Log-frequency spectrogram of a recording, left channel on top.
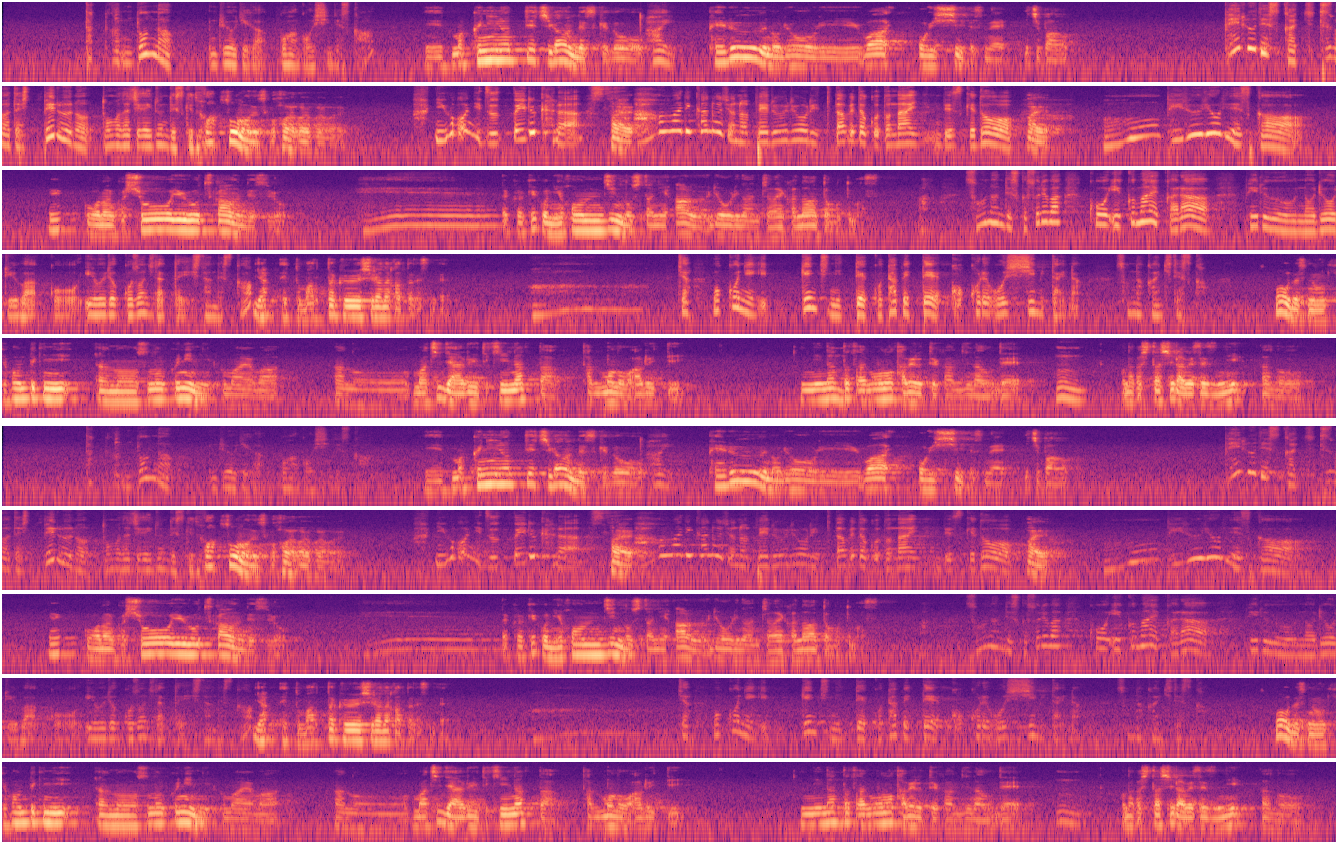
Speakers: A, on the left (about 75°); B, in the centre.
A: た、
B: と
A: あの、どんな料理が、ご飯が美味しいんですか
B: えーっと、まあ、国によって違うんですけど、
A: はい。
B: ペルーの料理は美味しいですね、一番。
A: ペルーですか実は私、ペルーの友達がいるんですけど、
B: あ、そうなんですか。はいはいはいはい。
A: 日本にずっといるから、あん
B: はい。
A: まり彼女のペルー料理って食べたことないんですけど、
B: はい。
A: おー、ペルー料理ですか。
B: 結構なんか醤油を使うんですよ。
A: へえ。
B: だから結構日本人の舌に合う料理なんじゃないかなと思ってます。
A: あ、そうなんですか。それは、こう、行く前から、ペルーの料理は、こう、いろいろご存知だったりしたんですか
B: いや、えっと、全く知らなかったですね。
A: ああー。じゃあ、向こうに、現地に行って、こう、食べて、こ、これ美味しいみたいな、そんな感じですか。
B: そうですね。もう基本的に、あの、その国に行く前は、あの、街で歩いて気になった食べ物を歩いて、気になった食べ物を食べるっていう感じなので、
A: うん、うん。
B: もうなんか下調べせずに、あの、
